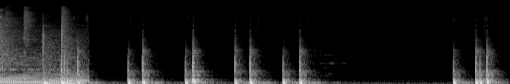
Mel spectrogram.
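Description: Music from a homemade D718 transistor amplifier through a subwoofer cuts off about a second in. A series of sharp pops follows, mostly in quick pairs, as the alligator-clipped power lead is touched to the wire and pulled away.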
